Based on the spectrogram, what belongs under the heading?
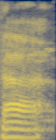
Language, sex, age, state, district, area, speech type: Bodo, male, 60+, Assam, Udalguri, rural, spontaneous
